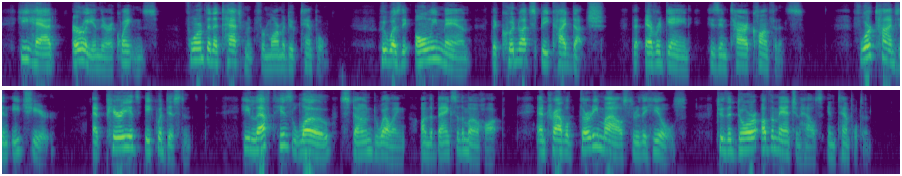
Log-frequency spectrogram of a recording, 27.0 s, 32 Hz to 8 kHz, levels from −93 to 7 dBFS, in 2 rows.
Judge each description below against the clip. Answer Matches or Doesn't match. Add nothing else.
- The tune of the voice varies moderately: Doesn't match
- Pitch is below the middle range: Doesn't match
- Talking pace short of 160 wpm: Matches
